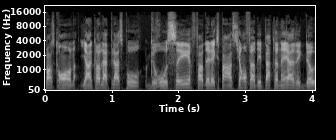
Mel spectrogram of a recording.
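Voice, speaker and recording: Very fast and at a medium pitch, a man speaks with a dry, close sound and no echo. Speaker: MMA podcast host. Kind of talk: casual chat.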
